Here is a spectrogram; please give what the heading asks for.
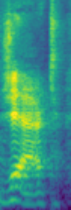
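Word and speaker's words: Jack3d: but it's you know it's pronounced jacked and spelled Jack 3D and then shortly thereafter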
